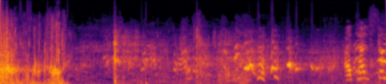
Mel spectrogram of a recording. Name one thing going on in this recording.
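Water splashes and laps.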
